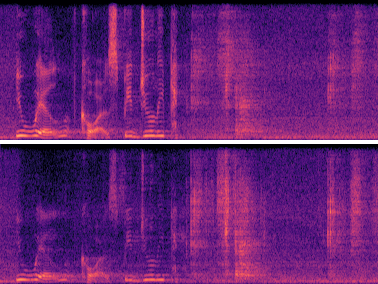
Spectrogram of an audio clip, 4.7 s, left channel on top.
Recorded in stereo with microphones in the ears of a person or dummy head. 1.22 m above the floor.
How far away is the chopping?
About 2.5 m.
